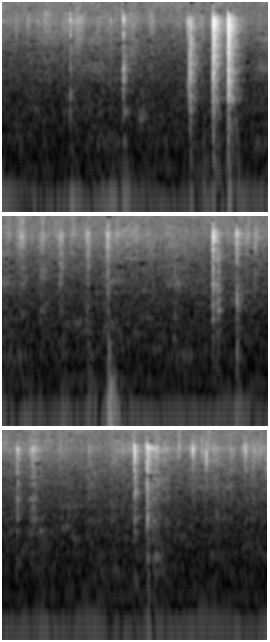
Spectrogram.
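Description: Metal spatula and fork clicking and tapping against a frying pan while cutting through a frittata: scattered light clicks, the loudest a quick pair about three seconds in, and a soft thump around five seconds.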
